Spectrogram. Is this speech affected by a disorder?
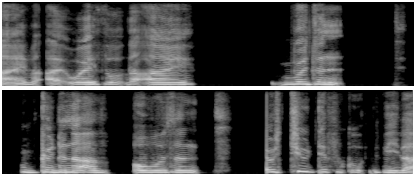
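Yes: cerebral palsy.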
